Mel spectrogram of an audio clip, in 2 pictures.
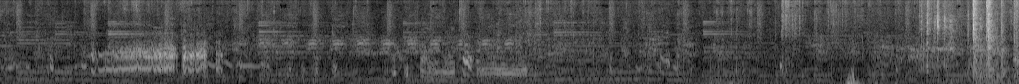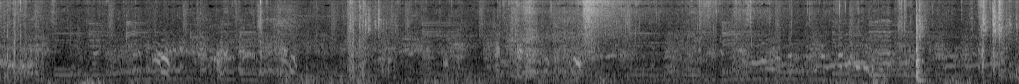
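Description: Backyard chickens cluck and chatter while eating cooked duck, a busy, close mix of repeated clucks and squawks with scattered pecking noises over a steady outdoor background.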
